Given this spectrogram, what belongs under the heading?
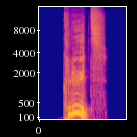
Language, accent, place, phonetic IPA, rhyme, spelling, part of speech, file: German, Germany, Berlin, [klyːt͡s], -yːt͡s, Klütz, proper noun, De-Klütz.ogg
- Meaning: a town in Mecklenburg-Vorpommern, Germany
